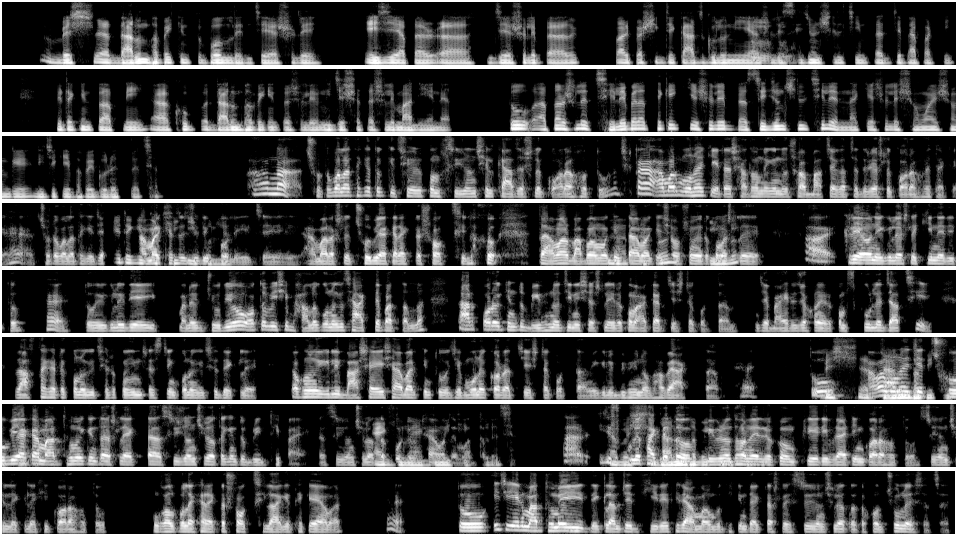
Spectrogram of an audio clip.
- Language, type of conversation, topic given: Bengali, podcast, তোমার সৃজনশীলতা কীভাবে বেড়েছে?
- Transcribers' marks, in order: scoff; in English: "crayon"; other background noise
